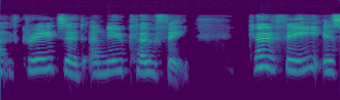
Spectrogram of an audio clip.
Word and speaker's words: Ko-fi: Kofi is spelled K O FI and it's uh I don't think there's an app.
